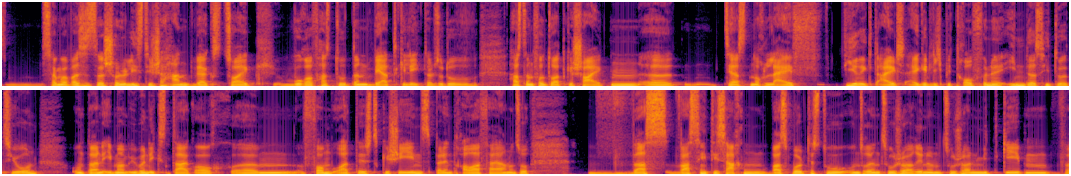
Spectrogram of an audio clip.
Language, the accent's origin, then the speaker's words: German; Austria; habe einfach nicht glauben können, dass sowas auch bei uns in Österreich passiert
